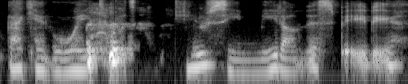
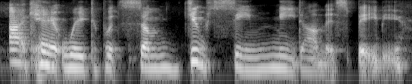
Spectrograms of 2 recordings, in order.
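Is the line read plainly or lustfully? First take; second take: lustfully; plainly. First: It is read in a lustful, leering way. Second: It is read in a plain, neutral way.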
